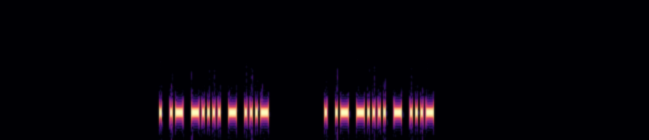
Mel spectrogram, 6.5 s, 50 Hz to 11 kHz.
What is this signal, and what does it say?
Morse code, heard as a keyed tone, about 46 wpm, 700 Hz. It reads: EA6TV EA6TV
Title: DXCC-100 Call Signs - 5 Characters - Repeated 2x - 45wpm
